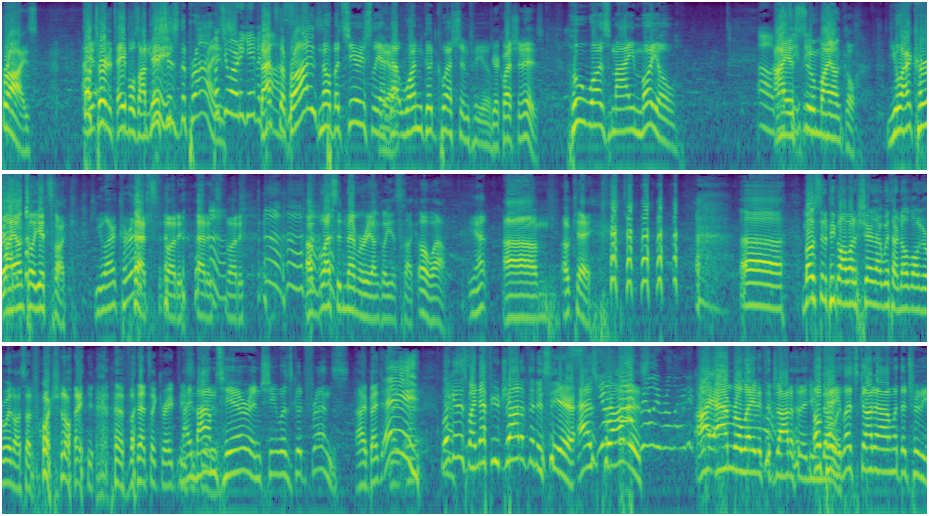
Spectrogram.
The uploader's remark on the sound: Live Remote Alert! Manischewitz Presents the Nachum Segal Network Live from the 3rd Annual Taste of Kosher Foo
